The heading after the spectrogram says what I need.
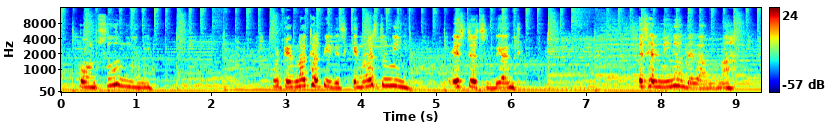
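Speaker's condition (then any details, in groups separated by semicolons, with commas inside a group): Cerebral palsy from birth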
